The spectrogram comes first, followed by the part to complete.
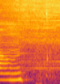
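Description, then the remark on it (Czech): A power drill whirs with a steady, buzzing motor hum for under half a second, then cuts off abruptly, leaving only a low background hiss. “Teď na to někdo vrtá, to je v pořádku.”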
